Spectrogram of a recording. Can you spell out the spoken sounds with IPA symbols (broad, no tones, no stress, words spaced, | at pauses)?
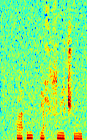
qʷaʔuk͡peħ sʷet͡ʃʼu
